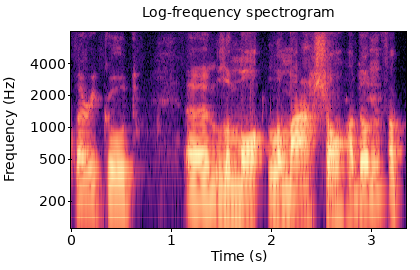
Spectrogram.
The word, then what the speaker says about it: Lemarchand: Lemarchand, I don't know if I've pronounced that right.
